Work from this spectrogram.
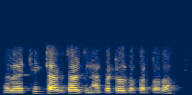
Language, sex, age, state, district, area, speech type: Odia, male, 18-30, Odisha, Rayagada, urban, conversation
